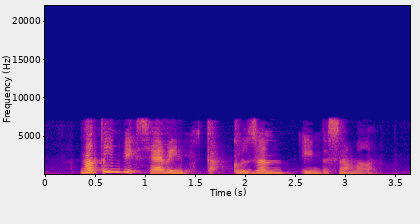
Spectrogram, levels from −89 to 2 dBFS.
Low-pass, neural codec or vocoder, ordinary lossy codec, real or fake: 7.2 kHz; codec, 16 kHz in and 24 kHz out, 0.6 kbps, FireRedTTS-2 codec; none; fake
